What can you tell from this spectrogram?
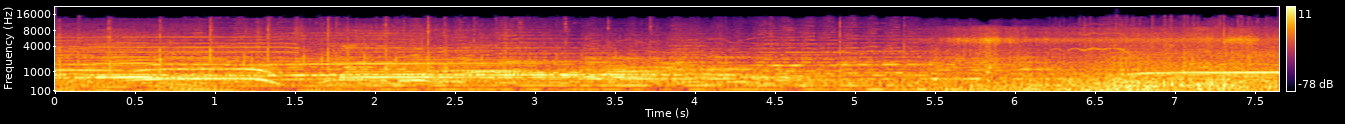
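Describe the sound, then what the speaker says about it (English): A crowd at the Freeride World Tour stop in Fieberbrunn, Austria, cheering and whooping at a ski event, with horns and whistles over a continuous loud roar. "you just love to hear the crowd going crazy"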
